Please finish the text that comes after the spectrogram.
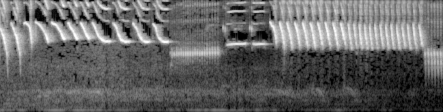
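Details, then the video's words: Training song of a Waterslager canary: rapid series of rising whistled notes, a low buzzing roll, a brief pure whistle, then a long fast high trill ending in another buzzy roll. "Waterslager Canary Chirping! Canary's Training Song"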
